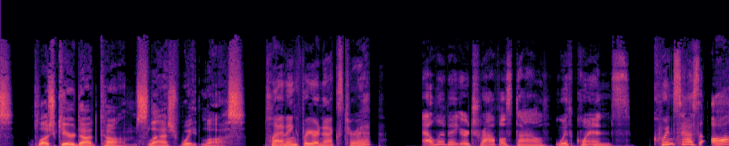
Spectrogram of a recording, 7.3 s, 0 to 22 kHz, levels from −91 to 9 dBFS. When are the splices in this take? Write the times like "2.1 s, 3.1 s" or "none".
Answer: 2.5 s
